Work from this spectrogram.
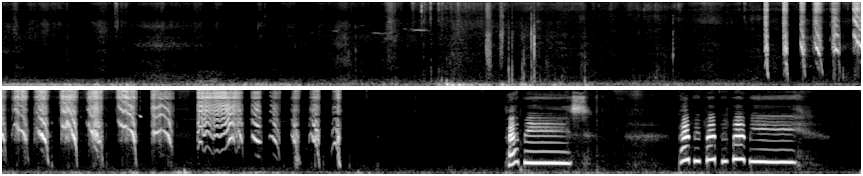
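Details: Several male poodle puppies play in the grass. After a quiet start, a long run of rapid, harsh pulsed yaps ends in two short, clear high whining yelps with a tonal, squeaky quality.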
